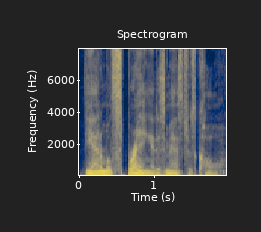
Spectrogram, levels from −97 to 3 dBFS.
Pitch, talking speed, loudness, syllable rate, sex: 110 Hz, 215 wpm, -15 LUFS, 5.7 syllables/s, male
